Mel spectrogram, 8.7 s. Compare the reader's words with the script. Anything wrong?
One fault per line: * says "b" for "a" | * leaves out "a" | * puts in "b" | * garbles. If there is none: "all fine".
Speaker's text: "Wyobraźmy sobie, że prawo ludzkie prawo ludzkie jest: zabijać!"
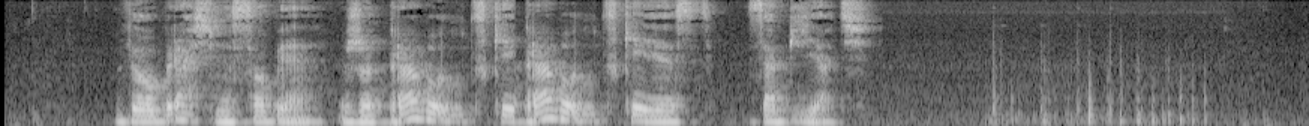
all fine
